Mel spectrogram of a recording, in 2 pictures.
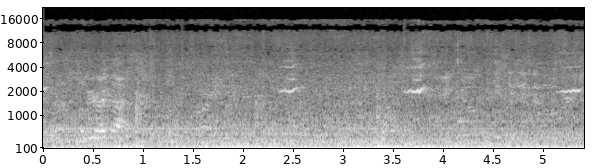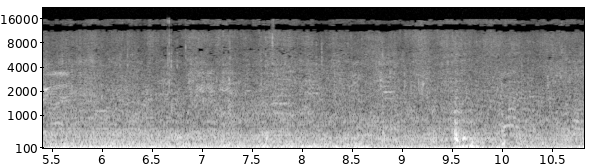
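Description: Low, steady rumble of wind buffeting the microphone outdoors, with a few short faint high chirps in the middle and a bump near the end.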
